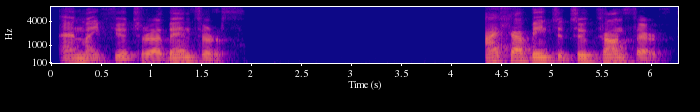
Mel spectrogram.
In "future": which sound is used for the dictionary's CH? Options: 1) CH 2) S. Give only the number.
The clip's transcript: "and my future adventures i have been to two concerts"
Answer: 1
